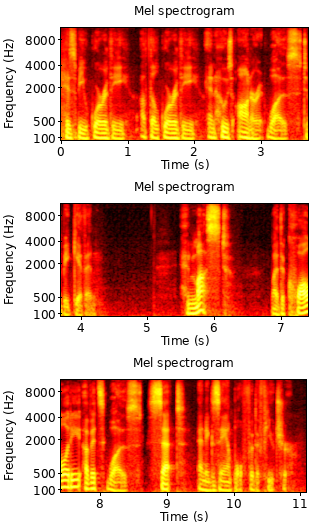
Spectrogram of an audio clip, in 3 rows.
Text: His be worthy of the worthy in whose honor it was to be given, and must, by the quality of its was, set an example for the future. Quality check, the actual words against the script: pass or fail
pass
